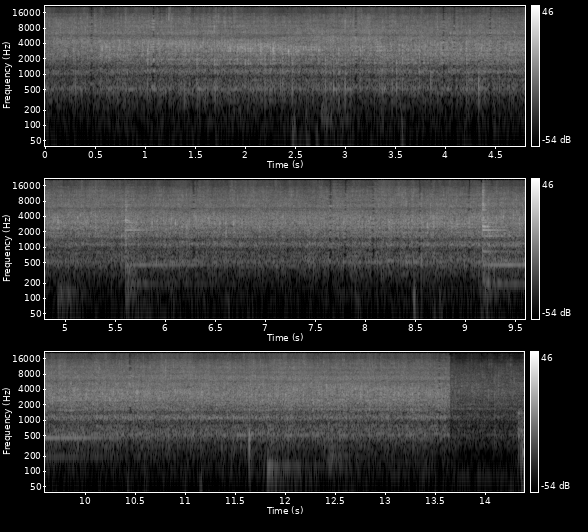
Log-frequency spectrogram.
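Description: Steady, loud sizzling of beef pieces browning in a hot pan for beef bourguignon, a continuous frying hiss with occasional soft stirring clanks, then easing slightly at the end.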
